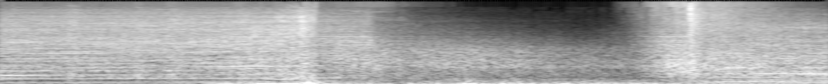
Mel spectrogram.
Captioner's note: car engine roaring; scene whooshing; car engine roaring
